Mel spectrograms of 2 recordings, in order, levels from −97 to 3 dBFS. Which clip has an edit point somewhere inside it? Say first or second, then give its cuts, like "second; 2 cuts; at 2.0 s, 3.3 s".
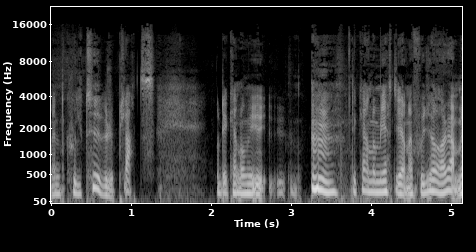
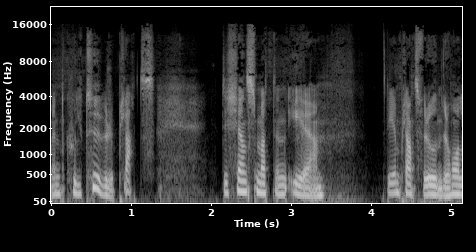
first; 1 cut; at 2.0 s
